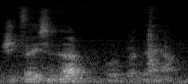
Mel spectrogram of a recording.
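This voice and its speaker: A man's voice: fairly low pitch, steady tone, a little slow. A man questioning someone as a police interrogator, methodical and probing, repeating answers back. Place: echoey interrogation room, far mic. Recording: echoey room, distant mic, heavy noise.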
